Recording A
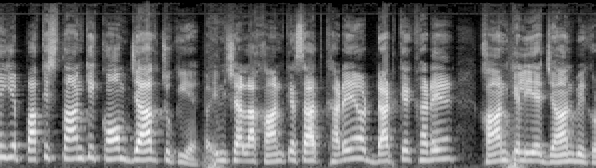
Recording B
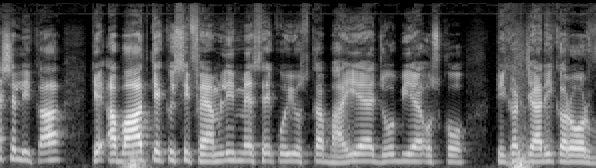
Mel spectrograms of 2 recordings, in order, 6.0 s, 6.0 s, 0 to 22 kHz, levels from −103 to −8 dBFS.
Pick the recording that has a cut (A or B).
A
